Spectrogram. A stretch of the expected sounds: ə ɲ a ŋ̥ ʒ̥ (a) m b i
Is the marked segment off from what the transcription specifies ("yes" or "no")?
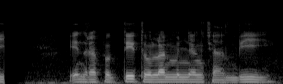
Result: no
